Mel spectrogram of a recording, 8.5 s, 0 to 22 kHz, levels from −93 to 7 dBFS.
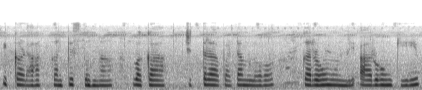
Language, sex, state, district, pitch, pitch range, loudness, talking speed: Telugu, female, Andhra Pradesh, Sri Satya Sai, 230 Hz, 220-235 Hz, -17 LUFS, 70 wpm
